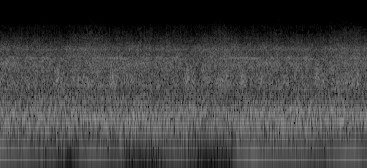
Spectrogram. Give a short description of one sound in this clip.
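Wind rushes loudly past at high speed.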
